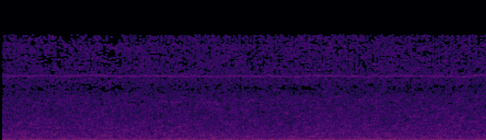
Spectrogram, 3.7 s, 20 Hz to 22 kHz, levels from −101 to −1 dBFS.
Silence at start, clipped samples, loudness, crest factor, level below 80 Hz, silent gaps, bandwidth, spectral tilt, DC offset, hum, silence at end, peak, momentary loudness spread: 0 s; under 0.1%; -64 LUFS; 14 dB; -70 dBFS; none; 16.5 kHz; -2.5 dB/octave; under 0.1%; 50 Hz at -70 dBFS; 0 s; -52 dBFS; 1 LU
